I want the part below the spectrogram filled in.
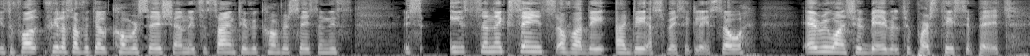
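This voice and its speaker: At a fairly quick pace, a woman with a non-native accent talks in a medium pitch and a flat, monotone delivery. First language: not English. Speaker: YouTuber, commentary vlogger. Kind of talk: opinion monologue. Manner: halting, many fillers and restarts.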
